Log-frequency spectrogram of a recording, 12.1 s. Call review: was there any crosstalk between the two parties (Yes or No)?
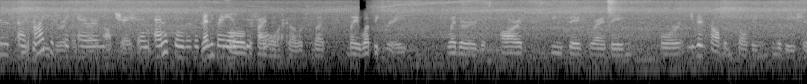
Yes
